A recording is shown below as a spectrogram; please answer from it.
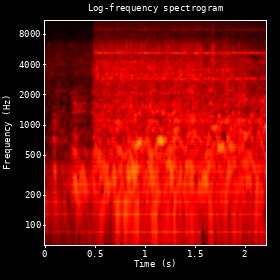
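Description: Studio audience laughing, breaking out about half a second in and carrying on loudly after a punchline.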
